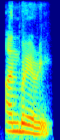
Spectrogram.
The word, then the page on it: unweary: Indian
